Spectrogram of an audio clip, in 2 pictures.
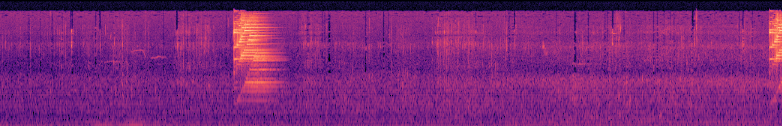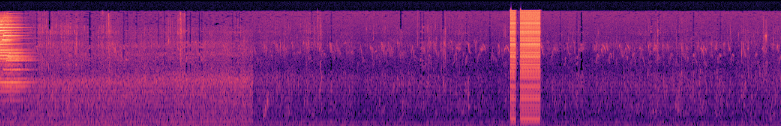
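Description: Short bright chime sound effects ring out twice, each fading quickly. A brief buzzer-like tone sounds twice in quick succession later on. Beneath them runs a steady background of water lapping and wind at a seawall, which drops in level after a cut.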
